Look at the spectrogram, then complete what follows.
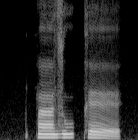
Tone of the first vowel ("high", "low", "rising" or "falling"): high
